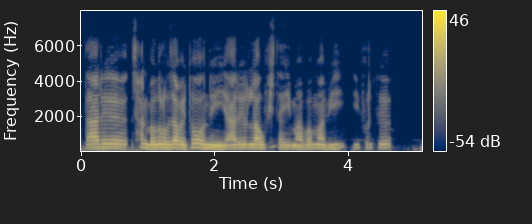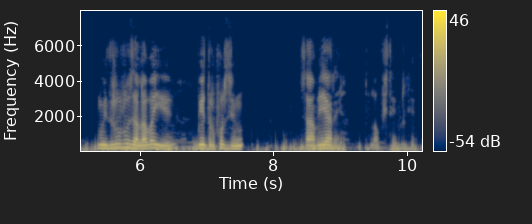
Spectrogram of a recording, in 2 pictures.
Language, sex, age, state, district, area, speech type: Bodo, female, 45-60, Assam, Baksa, rural, spontaneous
